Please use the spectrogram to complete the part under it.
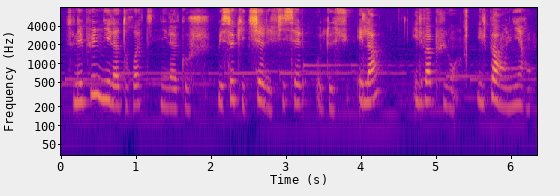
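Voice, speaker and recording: A woman narrates a documentary in short, dramatic, punchy phrases. Her voice is mellow and dark yet sits slightly high. Faint music runs beneath her. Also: moderate pace. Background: soft background music.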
